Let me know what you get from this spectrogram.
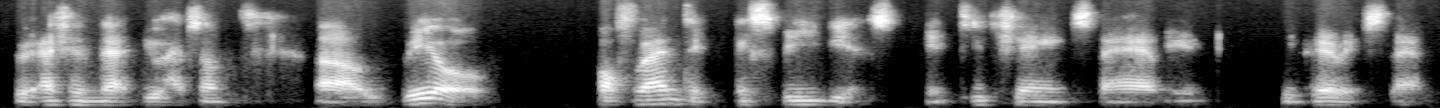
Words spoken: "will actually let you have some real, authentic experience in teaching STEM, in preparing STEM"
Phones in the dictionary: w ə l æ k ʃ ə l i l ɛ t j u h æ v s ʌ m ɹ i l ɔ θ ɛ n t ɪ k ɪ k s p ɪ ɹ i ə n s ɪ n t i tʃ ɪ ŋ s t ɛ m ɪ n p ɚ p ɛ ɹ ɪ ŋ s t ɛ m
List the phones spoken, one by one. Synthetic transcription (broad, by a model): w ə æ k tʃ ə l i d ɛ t j u h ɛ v s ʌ m ɹ i l ɔ f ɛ n t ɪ k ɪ k s p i ɹ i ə n s ɪ n t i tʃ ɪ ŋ s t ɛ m ɪ n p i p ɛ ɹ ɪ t s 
